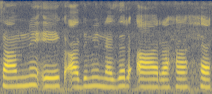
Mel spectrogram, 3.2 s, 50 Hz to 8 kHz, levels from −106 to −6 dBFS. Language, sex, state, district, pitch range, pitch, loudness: Hindi, male, Punjab, Fazilka, 205-225 Hz, 220 Hz, -15 LUFS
